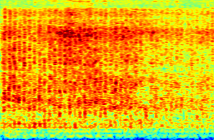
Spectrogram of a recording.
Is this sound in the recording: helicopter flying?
yes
